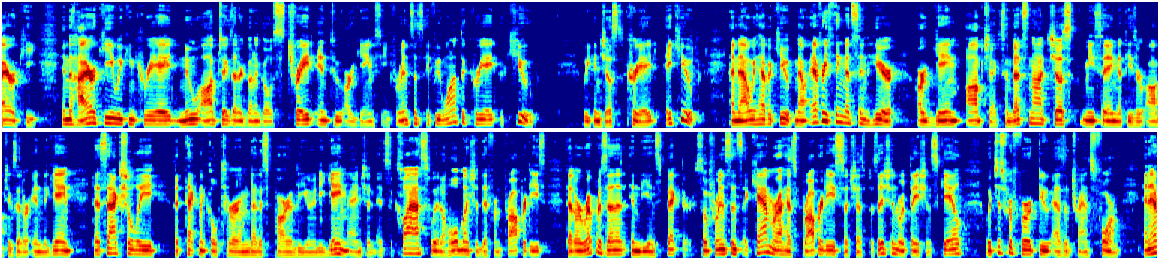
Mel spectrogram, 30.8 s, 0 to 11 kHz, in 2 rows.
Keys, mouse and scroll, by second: 0.5 click, 4.8 click, 6.8 click, 9.1 click, 9.8 click, 11.3 click, 11.7 click, 12.2 click, 12.7 click, 13.1 click, 19.3-22.0 right drag, 19.5 s, 19.8 a, 20.6 a, 21.0 s.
